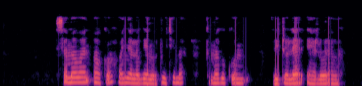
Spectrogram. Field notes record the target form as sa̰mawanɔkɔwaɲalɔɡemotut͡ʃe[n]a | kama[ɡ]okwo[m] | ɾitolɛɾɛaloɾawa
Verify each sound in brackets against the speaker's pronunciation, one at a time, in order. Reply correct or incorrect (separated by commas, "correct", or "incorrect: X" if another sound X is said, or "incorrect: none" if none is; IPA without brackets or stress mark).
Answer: incorrect: m, correct, correct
